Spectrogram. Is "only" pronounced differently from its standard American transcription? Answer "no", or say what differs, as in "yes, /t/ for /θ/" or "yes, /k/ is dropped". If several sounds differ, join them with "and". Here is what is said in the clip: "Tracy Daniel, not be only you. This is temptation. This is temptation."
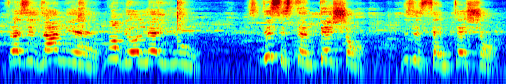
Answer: yes, /n/ is dropped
